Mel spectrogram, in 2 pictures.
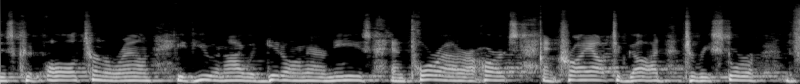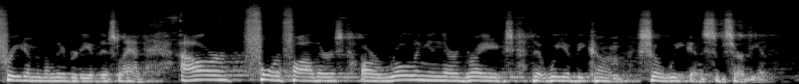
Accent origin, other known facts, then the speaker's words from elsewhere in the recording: United States; I am an American. I am free.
